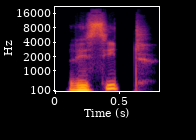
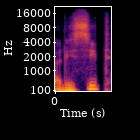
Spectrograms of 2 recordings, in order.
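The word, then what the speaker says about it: receipt: में कोई सबूत है रिसीप्ट ठीक है पी साइलेंट रहेगा रिसीप्ट है बैंक ट्रांजैक्शन यानी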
